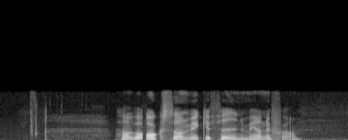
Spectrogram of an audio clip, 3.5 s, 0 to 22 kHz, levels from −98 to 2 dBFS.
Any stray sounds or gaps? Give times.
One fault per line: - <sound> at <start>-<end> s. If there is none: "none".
- dropout at 1.4-1.5 s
